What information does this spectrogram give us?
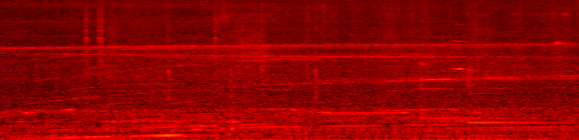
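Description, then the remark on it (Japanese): A bus engine rumbles steadily and gradually grows louder as the bus pulls away and accelerates, with low drone and tonal whine rising, heard inside the bus. “車します。お捕まりください。危険ですので、車内の移動はおやめください。”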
